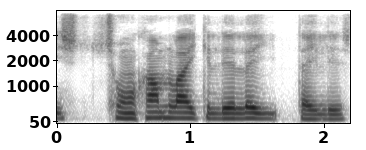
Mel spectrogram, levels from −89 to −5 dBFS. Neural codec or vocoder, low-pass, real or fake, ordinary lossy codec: codec, 24 kHz, 0.9 kbps, DualCodec; 7.2 kHz; fake; none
